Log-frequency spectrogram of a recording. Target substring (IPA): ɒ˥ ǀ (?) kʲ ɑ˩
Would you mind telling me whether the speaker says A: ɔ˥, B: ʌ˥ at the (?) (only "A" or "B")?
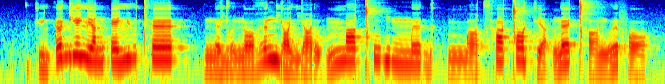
A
